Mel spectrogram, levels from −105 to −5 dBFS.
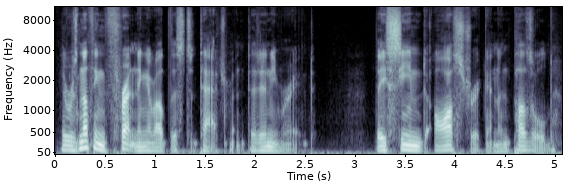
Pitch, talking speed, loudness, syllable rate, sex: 90 Hz, 175 wpm, -22 LUFS, 6.9 syllables/s, male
